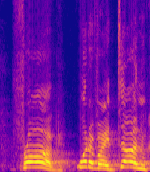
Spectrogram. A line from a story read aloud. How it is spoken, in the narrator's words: cried Toad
